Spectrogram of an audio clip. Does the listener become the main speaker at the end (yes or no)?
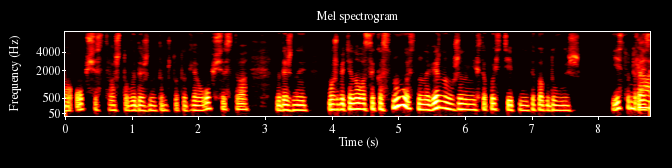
yes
